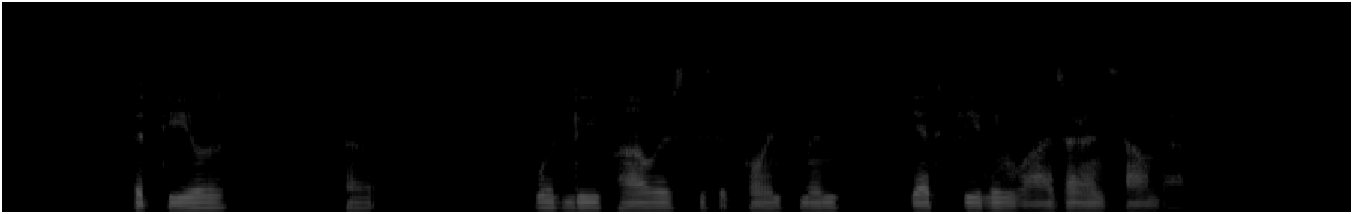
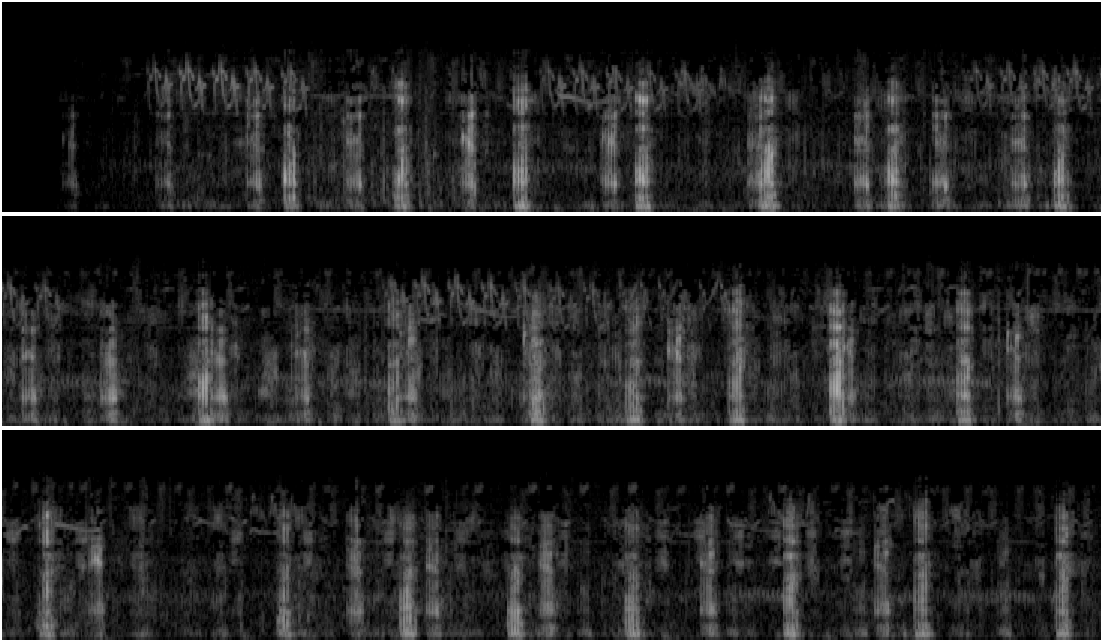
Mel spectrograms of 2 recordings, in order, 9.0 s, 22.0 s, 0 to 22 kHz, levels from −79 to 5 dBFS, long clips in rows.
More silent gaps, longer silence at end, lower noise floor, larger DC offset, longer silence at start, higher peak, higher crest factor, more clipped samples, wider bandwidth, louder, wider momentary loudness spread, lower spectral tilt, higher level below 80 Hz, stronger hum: first, 1.55-2.27 s, 2.55-3.54 s, 5.66-6.05 s vs none; first, 1.1 s vs 0 s; first, under -90 dBFS vs -59 dBFS; neither; first, 0.85 s vs 0.45 s; second, -40 dBFS vs -6 dBFS; second, 20 dB vs 30 dB; neither; second, 7 kHz vs 12.5 kHz; second, -60 LUFS vs -35 LUFS; second, 10 LU vs 18 LU; first, -5.5 dB/octave vs -3.5 dB/octave; second, under -90 dBFS vs -70 dBFS; neither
